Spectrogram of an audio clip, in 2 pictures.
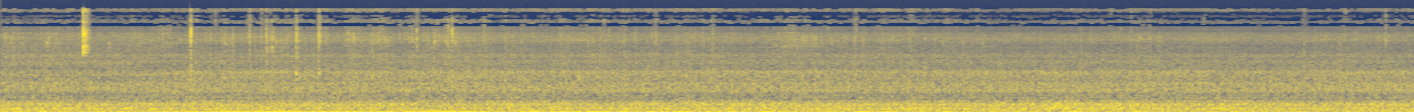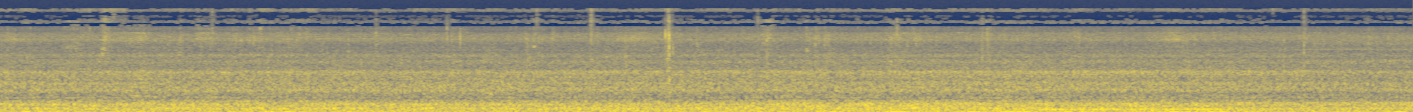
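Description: A jet engine hums and roars steadily.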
